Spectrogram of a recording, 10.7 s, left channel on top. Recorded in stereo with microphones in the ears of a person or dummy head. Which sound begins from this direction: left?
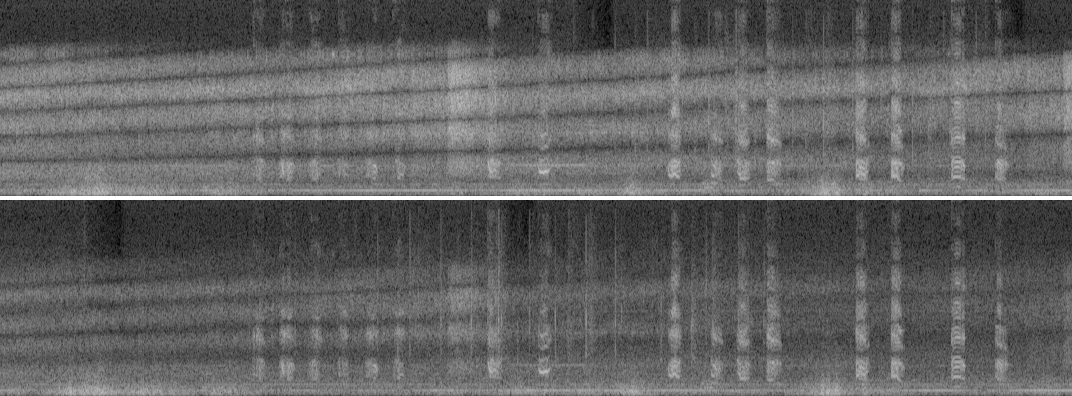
A vehicle, at 0.0 s.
